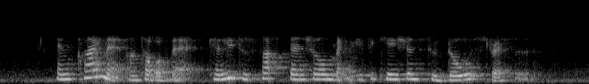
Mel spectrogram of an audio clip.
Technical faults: AMR bit errors

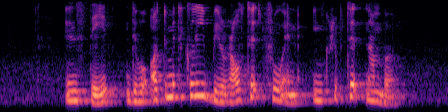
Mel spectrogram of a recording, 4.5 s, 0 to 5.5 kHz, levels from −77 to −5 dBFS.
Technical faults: none

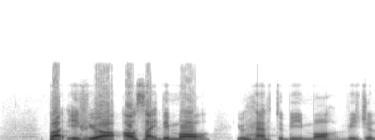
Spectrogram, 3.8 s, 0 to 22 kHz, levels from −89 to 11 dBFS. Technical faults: microphone overload; microphone volume stepped down

